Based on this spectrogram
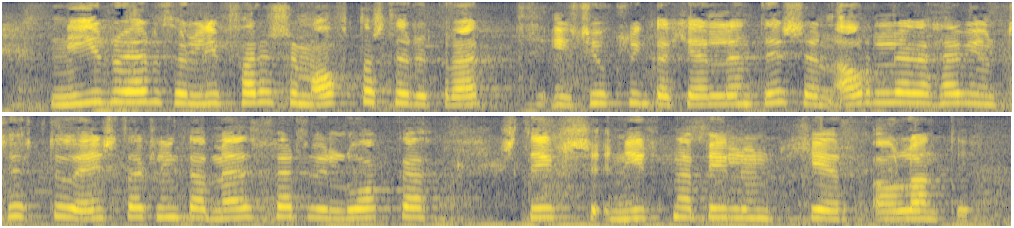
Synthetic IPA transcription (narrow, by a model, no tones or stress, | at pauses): niːɾʏɛɾθœliːffaɾɪsɛmɔft̪ast̪ɛɾʏkɾajt̪ːisjuhkliŋkaçɛɾlɛnt̪ɪsɛnʔaːwɾlɛɣaɦɛvjʏmt̪ʰʏht̪ʏɣʏejnst̪akliŋkamɛðfɛɾðvɪðlɔːkast̪ɪxsniɾt̪napiːlʏnçɛːɾawlant̪ɪ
